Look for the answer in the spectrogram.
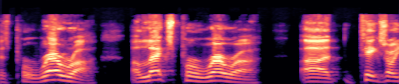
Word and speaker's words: Pereira: I keep saying that wrong. Like, how long will it take me to recognize that it's Pereira and not Pereira? Because a lot of Brazilians call the R, the H, and eh, the whole uh, confusing thing.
